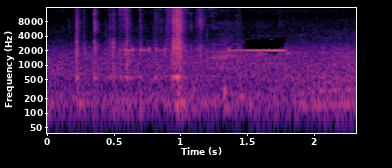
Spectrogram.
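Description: Car keys jangling and clicking, with one louder click about a second in, then an Acura RSX's electronic warning chime sounding a steady single-pitch beep, repeating about once a second.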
